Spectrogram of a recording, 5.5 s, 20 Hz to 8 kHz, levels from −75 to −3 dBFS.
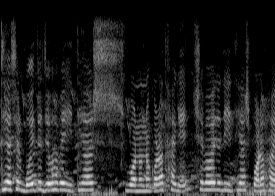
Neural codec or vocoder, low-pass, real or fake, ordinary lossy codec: none; 7.2 kHz; real; none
